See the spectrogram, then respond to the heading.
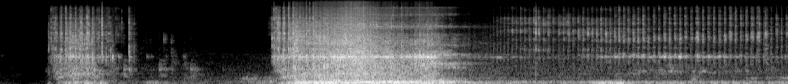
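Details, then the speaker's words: Motorcycle engine idling with a loud metallic clatter over the beat that clears when revved and returns when throttle is released; attributed to a damaged plate inside the magneto, abnormal engine noise. "ऐसे लगता है हमारा सारा engine ही खत्म है लेकिन दोस्तों आवाज़ यह छोटी सी मैं आपको बताऊंगा कैसे हम कसम करेंगे"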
